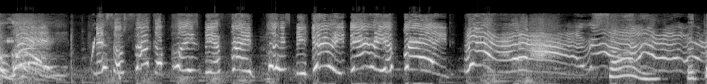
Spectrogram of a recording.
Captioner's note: screams like mad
